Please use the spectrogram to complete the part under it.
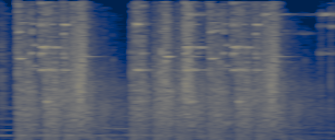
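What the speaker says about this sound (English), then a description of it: "So that's enough of the assault rifles" Rapid assault rifle fire in The Secret World, a fast rhythmic string of loud close shots lasting under two seconds, with no voices.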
